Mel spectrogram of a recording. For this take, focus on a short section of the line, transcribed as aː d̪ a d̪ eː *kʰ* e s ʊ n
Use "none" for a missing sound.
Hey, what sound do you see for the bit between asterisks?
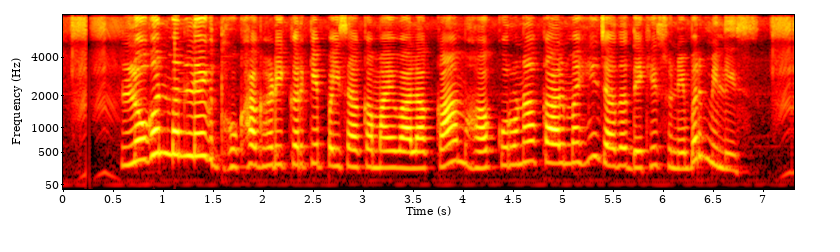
kʰ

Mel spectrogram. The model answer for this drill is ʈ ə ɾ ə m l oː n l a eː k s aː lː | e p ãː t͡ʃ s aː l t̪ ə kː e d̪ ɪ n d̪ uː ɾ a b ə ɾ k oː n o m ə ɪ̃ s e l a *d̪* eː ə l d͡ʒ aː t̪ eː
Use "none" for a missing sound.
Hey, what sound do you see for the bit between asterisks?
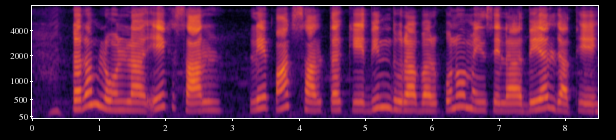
d̪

